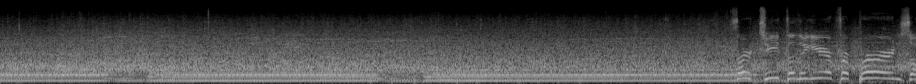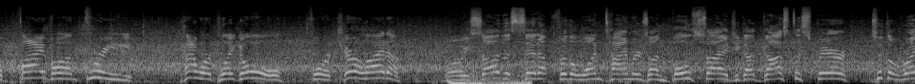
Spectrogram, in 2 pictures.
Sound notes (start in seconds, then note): 4.7 horn Sounding; 6.1 cheering and Applause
